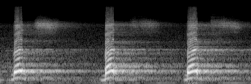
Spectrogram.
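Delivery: "Bats" checked on t with a hissed release; held sound. Shown as a demonstration. Teacher drilling tertahan on ta, held sound. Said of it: "Jadi terta".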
